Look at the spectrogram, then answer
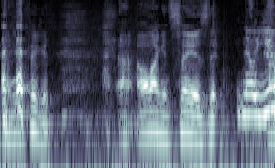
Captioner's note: laughs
